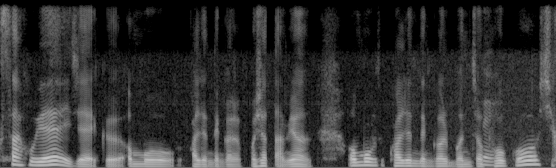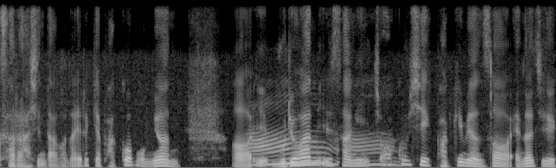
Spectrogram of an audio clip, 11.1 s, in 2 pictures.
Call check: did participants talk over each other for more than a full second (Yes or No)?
Yes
